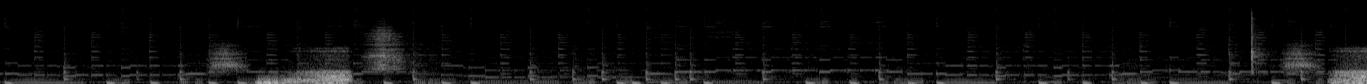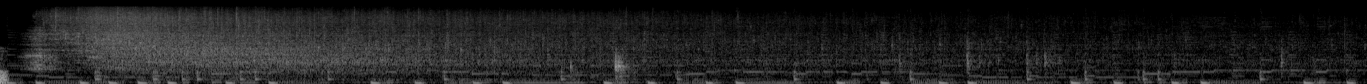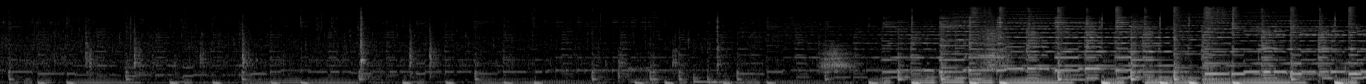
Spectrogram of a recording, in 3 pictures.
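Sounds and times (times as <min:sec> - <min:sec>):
spatula scraping a pan: 0:13.8 - 0:14.3
meat sizzling in hot oil: 0:13.8 - 0:36.2.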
